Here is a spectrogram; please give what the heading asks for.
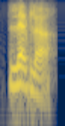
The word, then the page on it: leveller: Indian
